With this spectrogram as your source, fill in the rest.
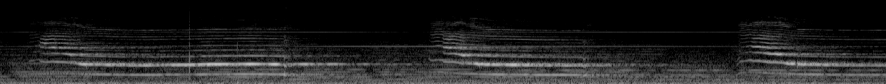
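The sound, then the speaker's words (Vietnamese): A cat yowls on a rooftop at night. There are three long, drawn-out, wavering cries with short pauses between them, each a sustained tonal wail at moderate loudness with no other sounds. “Tiếng của nội la hét trong cái tiếng con mèo ở trên mái nhà, cứ kêu đến não cả lòng.”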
